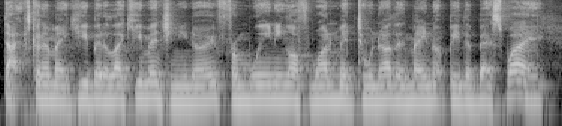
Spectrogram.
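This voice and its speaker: A man's voice: fairly high pitch, monotone, quick pace, dark tone. A man in his thirties with an Australian accent, English not his first language, talking openly and reflectively as a podcast guest, often restarting his sentences. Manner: open, reflective, trails off in restarts. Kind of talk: casual chat.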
